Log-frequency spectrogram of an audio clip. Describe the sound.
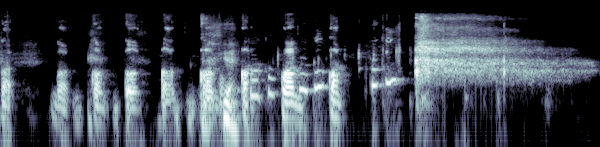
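A voice imitates someone gulping down a drink of whiskey in a Daffy Duck style: a quick, rhythmic run of about ten throaty gulps, followed by a long, breathy, satisfied exhale.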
